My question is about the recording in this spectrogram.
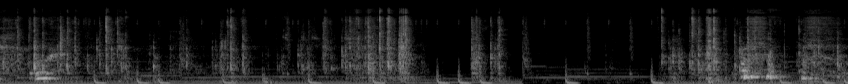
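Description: Close, crinkly crackling of a soft plastic packet of makeup wipes being handled, its flap peeled open and a wipe pulled out, played up as ASMR. The crackles ease off around the middle and pick up again near the end.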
